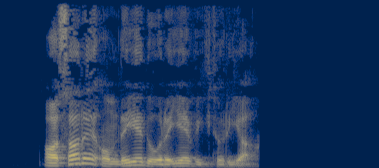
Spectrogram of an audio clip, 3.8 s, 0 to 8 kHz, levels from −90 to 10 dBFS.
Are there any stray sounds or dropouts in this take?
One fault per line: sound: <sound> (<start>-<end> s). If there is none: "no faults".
no faults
